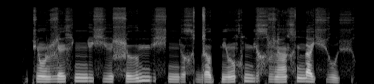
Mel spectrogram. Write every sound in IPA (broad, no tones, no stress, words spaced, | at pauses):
cõɮex ɲiçiɬɯ mʲɯçɲʌxdʌpʲõx mʲʌxɮãx naçuç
